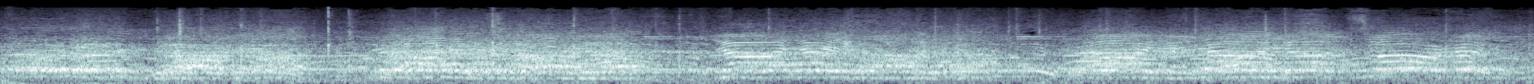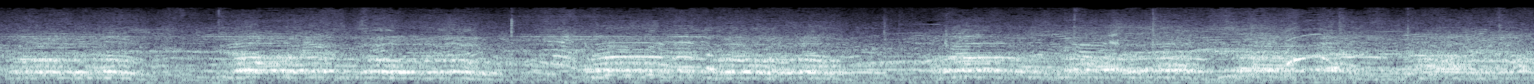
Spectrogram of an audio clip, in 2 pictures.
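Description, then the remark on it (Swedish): A crowd of students in Newcastle loudly sings a spontaneous, rhythmic, repetitive tribute chant to the footballer brothers Yaya and Kolo Touré together in the street, the melody rising and falling steadily for the whole stretch with no pauses. “Men det där var alltså eh, studenter i Newcastle som stämde upp i hyllningssången till bröderna Toré, Jaja och Kolo.”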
